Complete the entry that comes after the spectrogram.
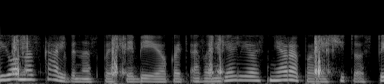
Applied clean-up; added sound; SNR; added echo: none; Rattle; 5 dB; none.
